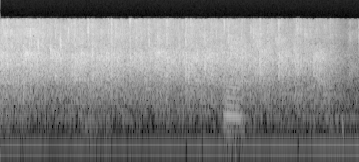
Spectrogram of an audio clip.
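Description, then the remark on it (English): Sustained audience applause, a dense wash of many hands clapping at a steady loud level, easing off slightly toward the end, with a brief faint voice in the middle. “You guys can clap.”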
